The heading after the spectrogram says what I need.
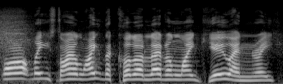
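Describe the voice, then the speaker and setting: A man's voice: sits high, big pitch swings, takes it slowly, background noise, pitched above the performer's own voice, exaggerated voice. A man voicing a vain, huffy steam engine in a children's story, boastful and whiny in his exclamations. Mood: indignant.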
